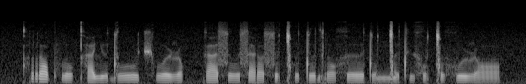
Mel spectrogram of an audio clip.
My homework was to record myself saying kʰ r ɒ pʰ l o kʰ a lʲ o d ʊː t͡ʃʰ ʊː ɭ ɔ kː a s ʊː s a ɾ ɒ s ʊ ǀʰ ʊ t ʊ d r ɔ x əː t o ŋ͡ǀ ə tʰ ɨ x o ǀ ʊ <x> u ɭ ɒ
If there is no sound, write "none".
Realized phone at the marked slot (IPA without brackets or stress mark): x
